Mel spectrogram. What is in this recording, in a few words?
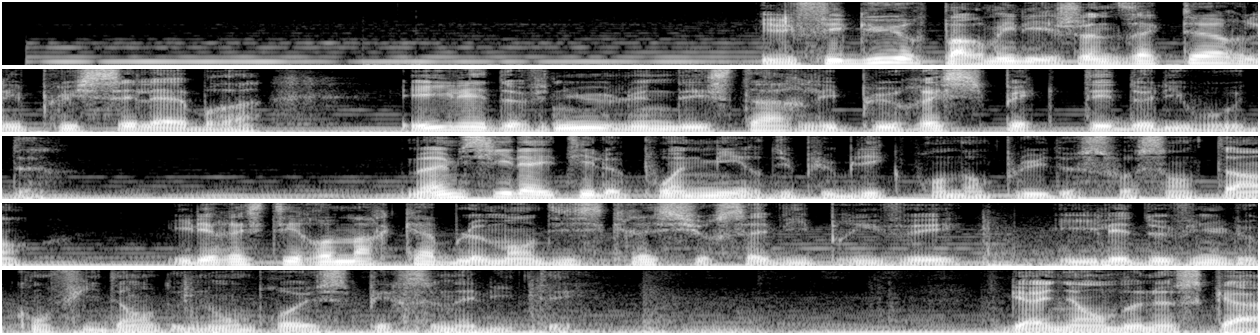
Narration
